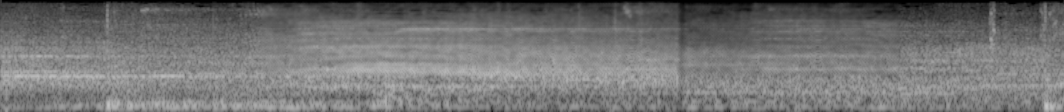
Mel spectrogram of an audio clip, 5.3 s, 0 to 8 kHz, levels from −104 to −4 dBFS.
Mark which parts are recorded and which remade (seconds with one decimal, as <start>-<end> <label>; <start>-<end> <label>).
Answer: 0.0-1.3 recorded; 1.3-4.5 remade; 4.5-5.3 recorded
